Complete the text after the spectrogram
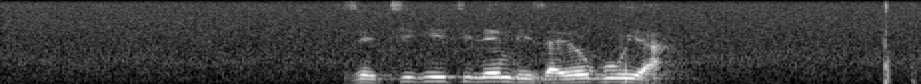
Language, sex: Zulu, male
